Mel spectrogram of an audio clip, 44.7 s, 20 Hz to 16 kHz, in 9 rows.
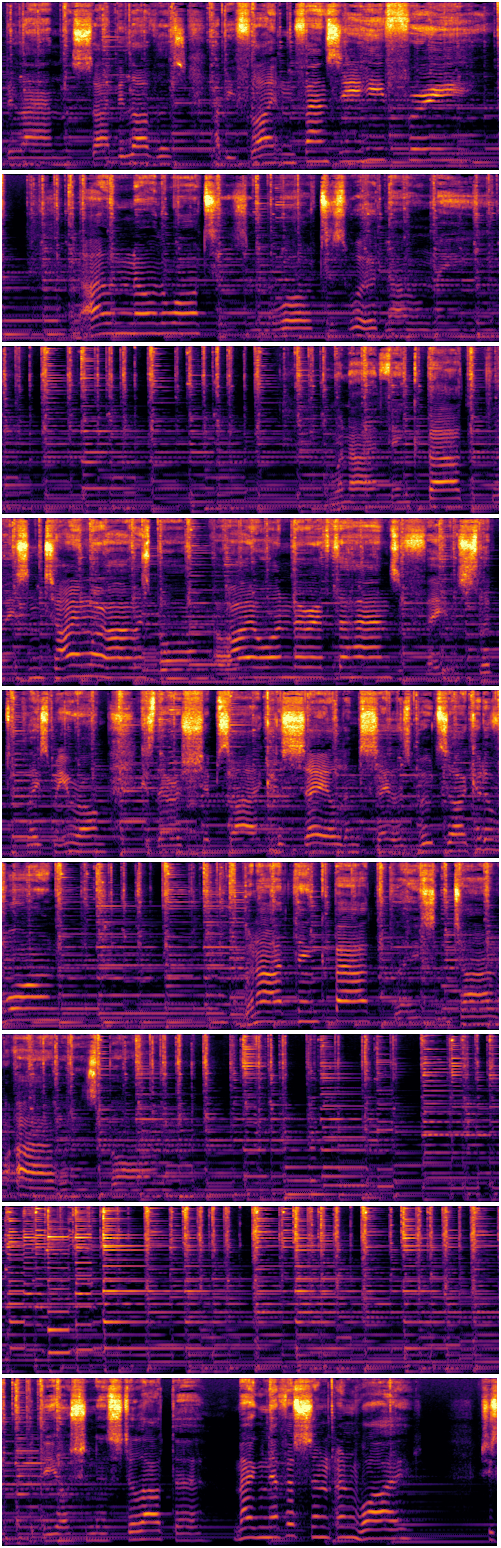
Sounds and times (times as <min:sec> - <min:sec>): Acoustic guitar: 0:00.0 - 0:44.7.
